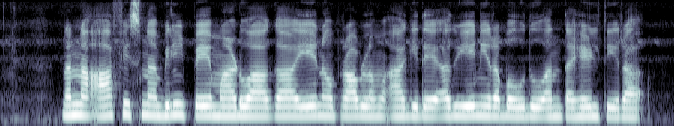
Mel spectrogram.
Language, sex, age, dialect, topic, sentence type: Kannada, male, 51-55, Coastal/Dakshin, banking, question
